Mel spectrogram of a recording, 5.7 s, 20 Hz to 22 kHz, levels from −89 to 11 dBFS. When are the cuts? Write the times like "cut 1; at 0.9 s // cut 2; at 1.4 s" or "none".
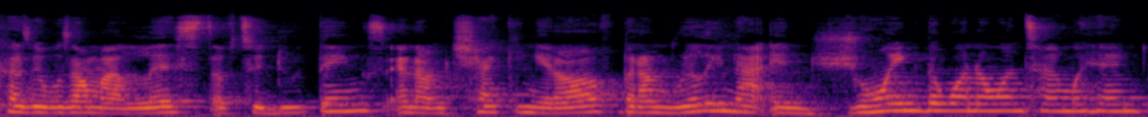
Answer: none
